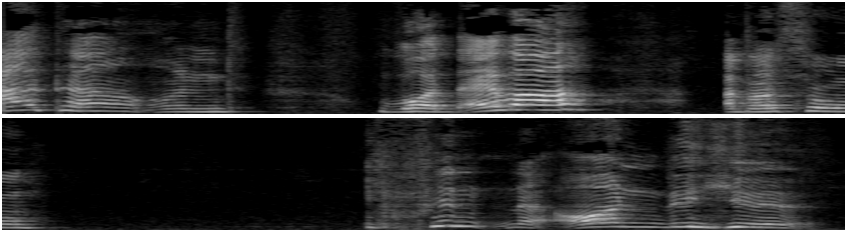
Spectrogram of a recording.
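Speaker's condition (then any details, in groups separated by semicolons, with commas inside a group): Ataxia; ataxia affecting hands and fingers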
